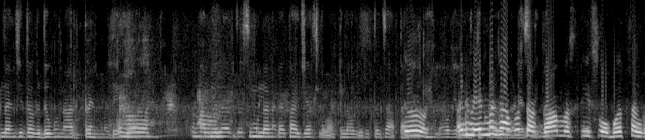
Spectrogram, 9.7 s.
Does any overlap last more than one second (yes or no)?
yes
